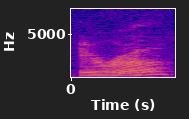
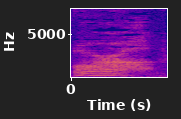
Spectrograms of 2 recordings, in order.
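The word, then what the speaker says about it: Aria: most of the time her name's like spelled like a-r-i-a so I called her like era for most of the time and then I was like oh wait it's Aura and yeah so I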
